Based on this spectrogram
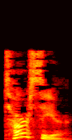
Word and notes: tarsier: British English

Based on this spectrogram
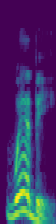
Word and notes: webby: British English

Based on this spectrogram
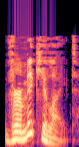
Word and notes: vermiculite: British English

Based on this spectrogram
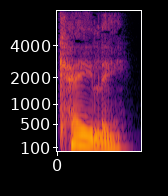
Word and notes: ceilidh: British English

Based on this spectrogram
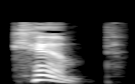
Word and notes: kemp: British English

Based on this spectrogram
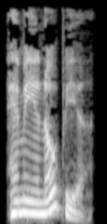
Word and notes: hemianopsia: British English

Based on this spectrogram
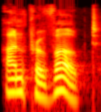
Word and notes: unprovoked: American English

